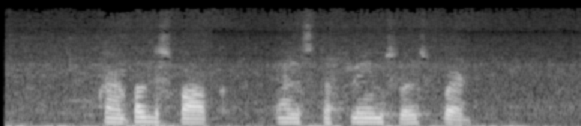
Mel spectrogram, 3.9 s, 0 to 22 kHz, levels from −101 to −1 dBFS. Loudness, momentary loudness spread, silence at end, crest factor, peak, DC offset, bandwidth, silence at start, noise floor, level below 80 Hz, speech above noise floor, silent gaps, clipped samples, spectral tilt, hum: -21 LUFS; 7 LU; 0.35 s; 18 dB; -4 dBFS; under 0.1%; 15.5 kHz; 0.05 s; -41 dBFS; -44 dBFS; 22 dB; none; under 0.1%; -7.5 dB/octave; none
